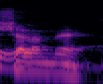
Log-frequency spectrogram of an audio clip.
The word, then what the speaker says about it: Chalamet: Chalamet, Timothy Chalamet, Chalamet. – Chalamet.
